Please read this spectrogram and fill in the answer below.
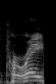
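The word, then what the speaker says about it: Peria: He came in, he says, how do you pronounce that new guy, our first draft choice, first name again? You guys, and it's Pariah Jerry, and you kind of knew that.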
